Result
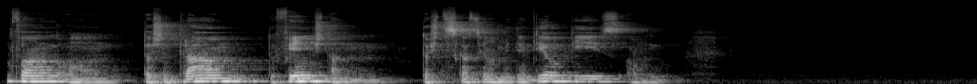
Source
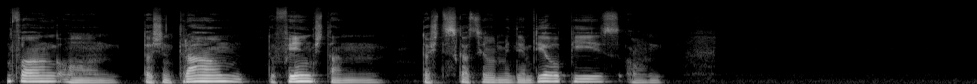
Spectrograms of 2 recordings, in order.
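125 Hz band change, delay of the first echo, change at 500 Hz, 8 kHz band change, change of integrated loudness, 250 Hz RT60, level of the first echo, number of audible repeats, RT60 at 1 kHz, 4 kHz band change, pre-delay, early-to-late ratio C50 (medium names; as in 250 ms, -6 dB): +3.0 dB, no echo, +1.0 dB, +2.0 dB, +2.0 dB, 0.95 s, no echo, no echo, 1.2 s, +2.0 dB, 3 ms, 8.5 dB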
